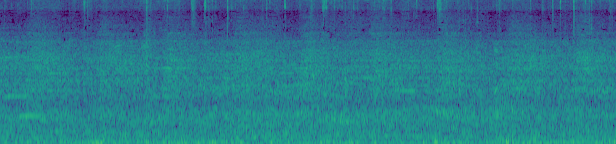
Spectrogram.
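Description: Steady outdoor ambience: a low rumble and even noise haze, typical of wind on a handheld phone microphone, with faint sounds of people moving nearby.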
